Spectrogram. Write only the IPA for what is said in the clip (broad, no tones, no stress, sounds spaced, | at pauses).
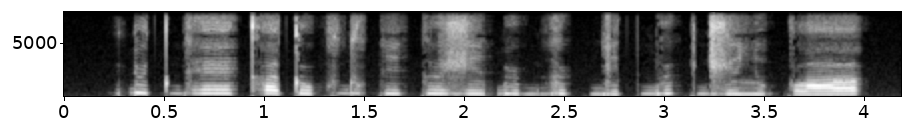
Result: ɗ ʉ t ɡʱ e kʰ ɐ t u k d u k i k ɨ ʒ i ɓ ʉ b ɡ ʉ k ɡ i t b ɨ k d͡ʒ ɨ ʎ u k lˠ ɐ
